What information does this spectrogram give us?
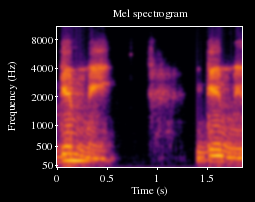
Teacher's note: So the V here, it's actually embedded into M. It's actually merged into M. So it's gonna be give me.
